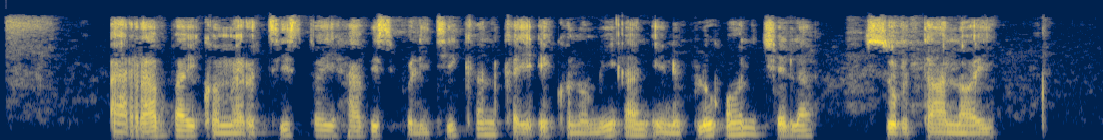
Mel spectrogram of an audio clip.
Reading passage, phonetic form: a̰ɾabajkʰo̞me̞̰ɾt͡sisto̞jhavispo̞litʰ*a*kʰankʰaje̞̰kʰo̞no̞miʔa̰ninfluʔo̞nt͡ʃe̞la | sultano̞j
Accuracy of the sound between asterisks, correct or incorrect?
incorrect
